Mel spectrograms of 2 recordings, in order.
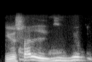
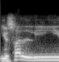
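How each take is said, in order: First: The word ends with an added oo sound. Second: The word ends with an ee sound. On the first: The speaker calls it wrong. "Yusalliyu berat, berat sekali" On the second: The speaker calls it right. "Lebih mending yusalli"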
